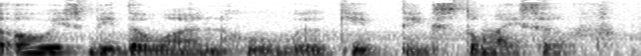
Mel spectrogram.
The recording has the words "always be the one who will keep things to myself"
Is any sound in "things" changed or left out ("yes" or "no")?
yes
